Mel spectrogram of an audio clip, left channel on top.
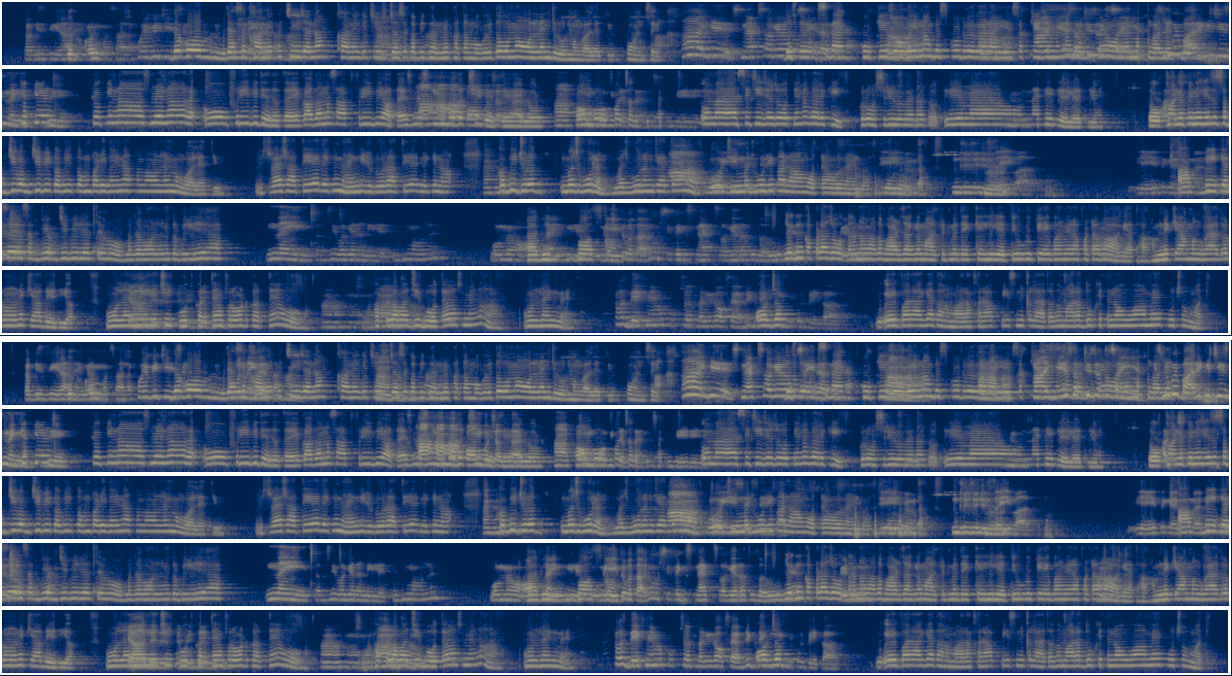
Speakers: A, on the right; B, in the centre.
A: کبھی زیرہ
B: بالکل
A: ہے گرم مسالہ کوئی بھی چیز
B: دیکھو
A: ہے تو
B: جیسے
A: وہ نہیں
B: کھانے
A: رہتا
B: کی
A: ہاں
B: چیز ہے نا کھانے کی چیز
A: ہاں
B: جیسے
A: ہاں
B: کبھی
A: ہاں
B: گھر
A: ہاں
B: میں ختم ہو گئی تو وہ آن لائن ضور منگا لیتی ہوں فون سے
A: ہاں ہاں یہ اسنیکس وغیرہ
B: جیسے
A: تو صحیح رہتے
B: سنیک
A: ہیں
B: کوکیز
A: ہاں
B: ہو گئی نا بسکٹ وغیرہ
A: ہاں ہاں
B: یہ
A: ہاں
B: سب چیزیں
A: ہاں یہ
B: میں
A: سب
B: گھر
A: چیزیں
B: میں
A: تو
B: آن
A: صحیح
B: لائن
A: ہیں اس میں
B: لیتی
A: کوئی باریکی
B: ہ
A: چیز نہیں
B: کیک
A: ہے جی
B: کیک نہا اس میں نہا وہ فری بھی دے دیتا ہے آدا ن ساتھ فری بھی آتا ہے اس میں
A: ہاں
B: اسکیم
A: ہاں
B: بہت
A: ہاں
B: اچھی
A: کومبو
B: دیتے
A: چلتا
B: ہیں
A: ہے
B: لوگ
A: ہاں کومبو
B: ہوم آفر
A: بھی چلتا
B: چلتی
A: نا جی
B: ہے
A: جی
B: تو
A: جی
B: میں ایسی چیزیں جو ہوتی ہے نا گھر کی گروسری وغیرہ
A: جی
B: جو ہوتی ہے یہ میں
A: ہ
B: نہیں لے لیتی ہوں تو کھانے
A: اچھا
B: پینے
A: اچھا
B: کییسے سبزی وبزی بھی کبھی کم پڑی گئی نا ہم میں آن لائن مگوا لیتی ہوں وشش آتی ہے لیکن مہنگی ضرور آتی ہے لیکن
A: ہ
B: کبھی ضرورت مجبورن مجبورا کہتے
A: ہاں
B: ہیں نا
A: کوئی
B: وہ چیز
A: صحیح
B: مجبوری
A: صحیح بات
B: کا نام ہوتا ہے آن لائن بس
A: جی
B: یہی ہوتا
A: ہوں
B: ہے
A: جی صحی بات ہے یہی تو کہہ رہی ہوں
B: آپ
A: میں نے
B: بھی
A: کہا مجھے
B: کیسے
A: تو
B: سبزی
A: ہوتا
B: وبزی
A: ہے
B: بھی لیتے ہو مطلب آن لائن بلی
A: نہیں سبزی وغیرہ نہیں لیتی ہ میں آن لائن وہ میں آف
B: بھی
A: لائن ہی لیتی
B: بہت
A: ہوں میں
B: کم
A: یہی تو بتا رہی ہوں اسی ج سناکس وغیرہ تو ضرور
B: لیکن
A: ہے
B: کپڑا جو ہوتا
A: یہ
B: ہے نا
A: میں
B: تو باہر جا کے مارکیٹ میں دیکھ کے ہی لیتے کہ میرا پٹاوا
A: ہاں
B: آ گیا تھا ہم نے کیا منگویا تھا انہوں نے کیا دے دیا آن لائن
A: کیا
B: میں یہ
A: دے دیتے
B: چیز بہت
A: جی
B: کرتے
A: جی جی
B: ہیں فراڈ کرتے ہیں وہ
A: ہاں ہاں
B: کپلا
A: ہاں
B: بازی
A: ہاں
B: بہت ہے اس میں نا آن لائن میں
A: دیکنے میں خوبصورت لگے گا فیبرک دیکھیں
B: اور جب
A: گے بالکل بےیکار
B: ایک بار آ گیا تھا ہمارا خراب پیس نکلا آیا تھا تو ہمارا دکھ اتنا ہوا ہم پوچھو مت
